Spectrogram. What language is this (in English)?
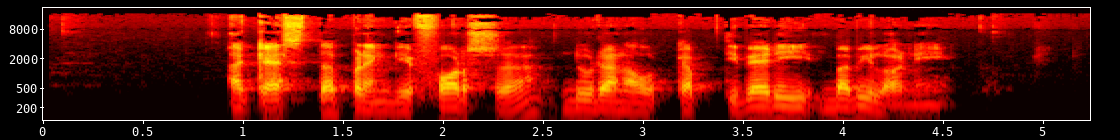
Catalan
